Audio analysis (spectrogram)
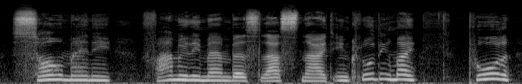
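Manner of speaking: put-on high, slow old woman, thankful then mournful; elderly widow dwelling on her loss; grieving old widow. Game master voices grieving widow.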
